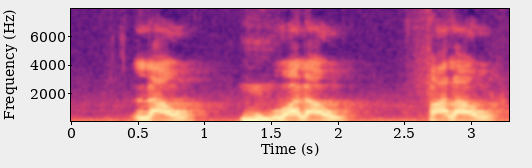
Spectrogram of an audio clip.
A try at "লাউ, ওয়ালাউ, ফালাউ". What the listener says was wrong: এখানে তোমার একটু ভুল হচ্ছে। ওয়াও হরফটির যে মাখরাজ, এটি কিন্তু দুই ঠোঁট গোল করার দ্বারা উচ্চারিত হয়। লেউ, আউ, লেউ, ওয়ালাউ, ফালাউ।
